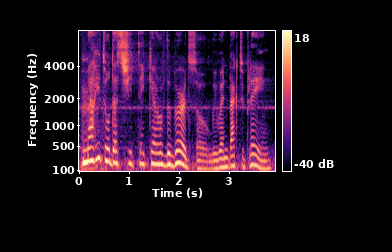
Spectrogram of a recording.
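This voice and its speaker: With a dark, lowish, sing-song voice at a moderate pace, an actress narrates as a troubled woman full of self-doubt in a video game. The scripted delivery is confiding and reflective, set against game music and slight background noise.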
